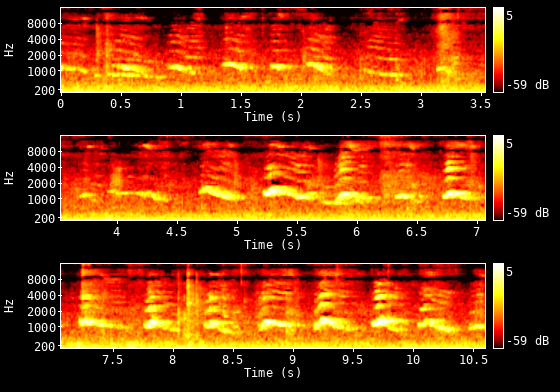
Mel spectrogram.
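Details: Seven-week-old Golden Retriever puppies from Pearl's litter whimpering and yipping: a steady run of short, high, rising-falling whines, several overlapping, growing louder and more frequent in the second half over a low background rumble.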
